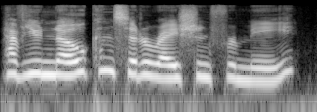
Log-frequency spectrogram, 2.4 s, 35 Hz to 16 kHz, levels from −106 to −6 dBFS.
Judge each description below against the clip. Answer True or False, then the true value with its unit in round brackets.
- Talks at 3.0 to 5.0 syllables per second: True (4.6 syllables/s)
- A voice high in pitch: True (255 Hz)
